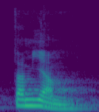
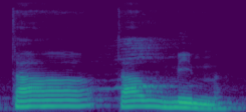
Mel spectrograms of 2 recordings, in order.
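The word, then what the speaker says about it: תמים: Nous avons cet temps, mais nous avons aussi cet homme Noé en nous qui, est lui, intègre, tamiam. Non, je ne le prononce pas bien. Taoumim. Voilà. Excusez.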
